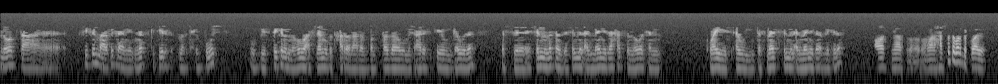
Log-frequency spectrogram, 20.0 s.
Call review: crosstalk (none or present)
none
